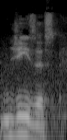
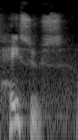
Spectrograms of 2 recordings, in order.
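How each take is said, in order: First: The name is pronounced the English way. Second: The name is pronounced the Spanish way.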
